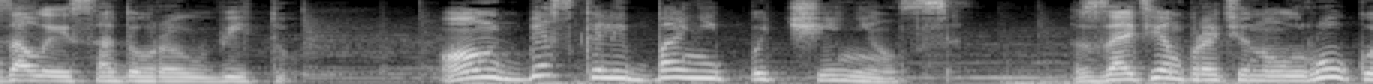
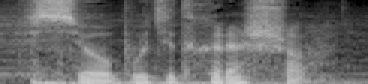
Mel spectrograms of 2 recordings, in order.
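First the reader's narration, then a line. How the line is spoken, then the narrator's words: Mumbled. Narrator (Russian): пробормотал Увит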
